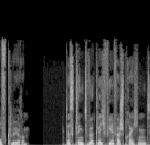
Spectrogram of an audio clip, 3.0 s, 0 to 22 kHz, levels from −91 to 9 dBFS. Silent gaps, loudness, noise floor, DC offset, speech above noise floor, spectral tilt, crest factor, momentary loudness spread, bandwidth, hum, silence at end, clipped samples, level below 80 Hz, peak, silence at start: none; -16 LUFS; -66 dBFS; under 0.1%; 50 dB; -4.5 dB/octave; 14 dB; 8 LU; 16.5 kHz; none; 0 s; under 0.1%; -36 dBFS; -4 dBFS; 0 s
